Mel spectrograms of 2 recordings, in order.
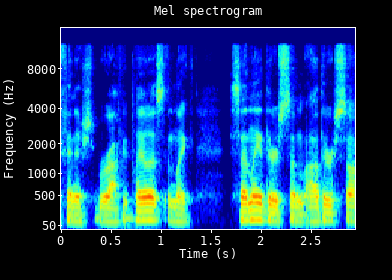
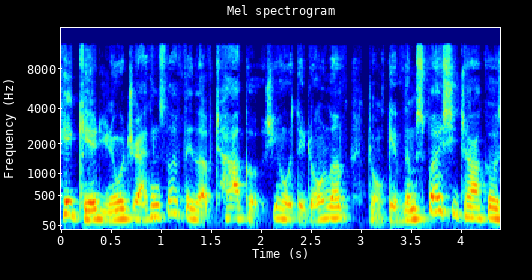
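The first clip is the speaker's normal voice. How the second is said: smug, pleased, pitched-up narrator patter; 5 semitones higher than usual. Describing the book they hate most, the speaker mocks its narrator. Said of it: "this fucking jabroni narrator being like".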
